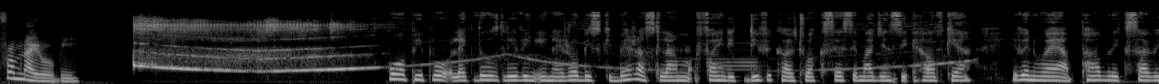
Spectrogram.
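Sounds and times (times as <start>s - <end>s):
speech: 0.0s - 0.9s, 3.9s - 11.5s
ambulance siren wailing: 1.4s - 9.9s.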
